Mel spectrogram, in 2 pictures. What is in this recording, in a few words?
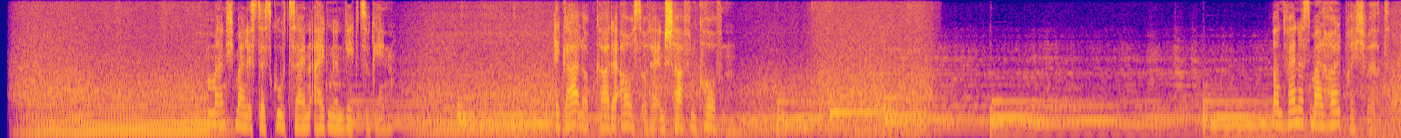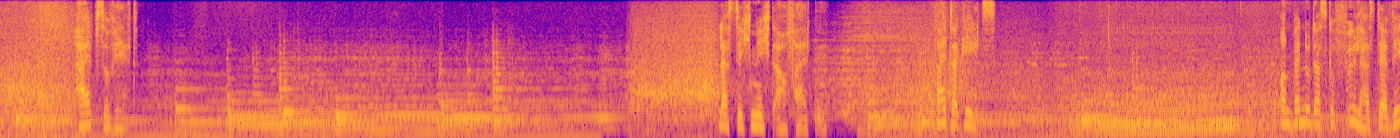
german automotive, german voice actors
